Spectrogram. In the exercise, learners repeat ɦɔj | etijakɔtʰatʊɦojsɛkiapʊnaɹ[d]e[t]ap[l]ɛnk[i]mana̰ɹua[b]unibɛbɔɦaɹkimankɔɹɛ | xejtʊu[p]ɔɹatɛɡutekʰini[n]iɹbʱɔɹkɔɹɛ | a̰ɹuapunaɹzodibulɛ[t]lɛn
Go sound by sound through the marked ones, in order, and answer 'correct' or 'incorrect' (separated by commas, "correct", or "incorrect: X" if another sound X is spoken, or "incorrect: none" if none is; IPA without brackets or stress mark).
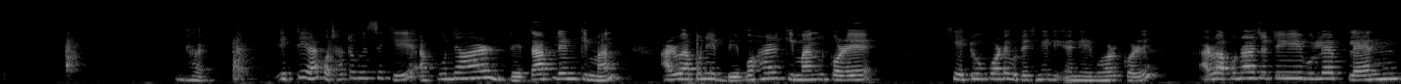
correct, correct, correct, correct, incorrect: p, correct, correct, incorrect: p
